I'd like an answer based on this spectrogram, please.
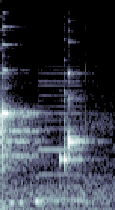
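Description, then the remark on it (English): An iPhone rings with a FaceTime call using the Playtime ringtone, dialled from a landline phone: a sustained electronic tone fades out, then a bright new chime note sounds partway through and rings on. There's no talking. “That's now FaceTime ringing with the Playtime theme.”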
